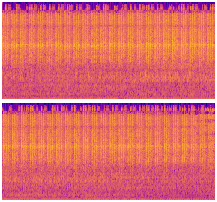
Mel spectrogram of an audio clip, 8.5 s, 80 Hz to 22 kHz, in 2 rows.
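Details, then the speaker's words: Land Rover Series 3, first run in months after head gasket replacement, timing set by ear: fast even ticking clatter over the idle. Engine clatter at idle; owner wonders about valve clatter or low oil. "It's very clattery though. I don't know why it's so clattery, so I'm going to turn that off and tighten that."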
